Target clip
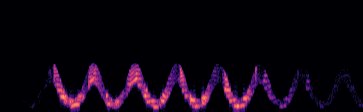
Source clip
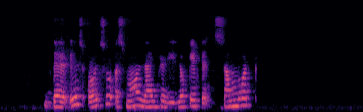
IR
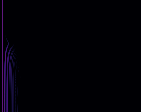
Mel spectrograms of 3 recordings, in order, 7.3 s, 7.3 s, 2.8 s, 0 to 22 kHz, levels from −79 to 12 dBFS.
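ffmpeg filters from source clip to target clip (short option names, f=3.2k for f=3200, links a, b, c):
-filter_complex "[0:a]asplit=4[a][b][c][d];[b]adelay=422,afreqshift=-130,volume=-22.5dB[e];[c]adelay=844,afreqshift=-260,volume=-28.7dB[f];[d]adelay=1266,afreqshift=-390,volume=-34.9dB[g];[a][e][f][g]amix=inputs=4:normalize=0,dynaudnorm=f=610:g=3:m=12dB,afftfilt=real='re*between(b*sr/1024,290*pow(1500/290,0.5+0.5*sin(2*PI*1.2*pts/sr))/1.41,290*pow(1500/290,0.5+0.5*sin(2*PI*1.2*pts/sr))*1.41)':imag='im*between(b*sr/1024,290*pow(1500/290,0.5+0.5*sin(2*PI*1.2*pts/sr))/1.41,290*pow(1500/290,0.5+0.5*sin(2*PI*1.2*pts/sr))*1.41)':win_size=1024:overlap=0.75,volume=4dB"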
